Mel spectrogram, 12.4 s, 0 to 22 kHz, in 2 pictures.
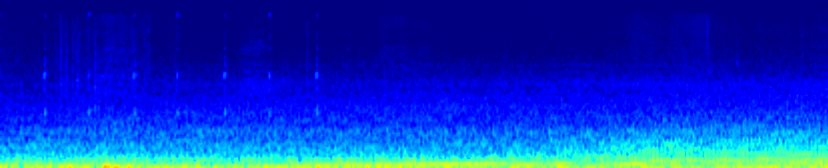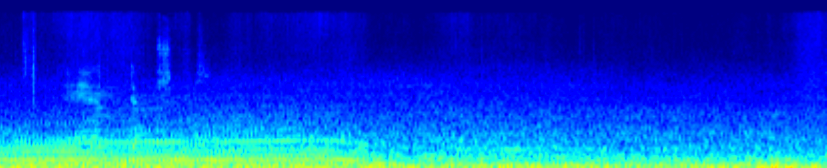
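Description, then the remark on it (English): A car cruising along Highway 2 toward Lincoln at about 45 mph with no other traffic, heard from inside: a constant low engine and tire rumble, with the engine's pitch shifting and climbing for a few seconds midway before settling back. “Highway 2. There's no traffic coming, so...”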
